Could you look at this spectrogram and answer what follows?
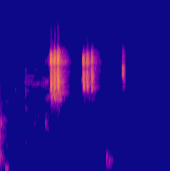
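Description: Short bird calls recorded in the LPO refuge of the Jardin public de Loches: two bright, buzzy high-pitched bursts in quick succession, then a brief thin peep, close and clear against silence.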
